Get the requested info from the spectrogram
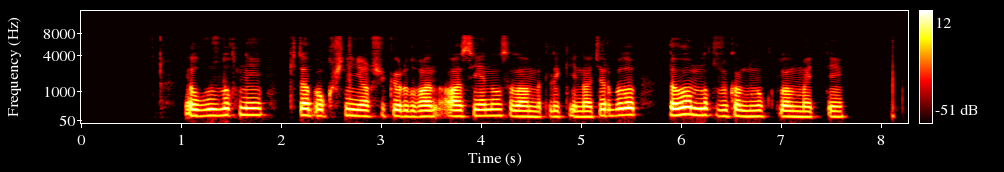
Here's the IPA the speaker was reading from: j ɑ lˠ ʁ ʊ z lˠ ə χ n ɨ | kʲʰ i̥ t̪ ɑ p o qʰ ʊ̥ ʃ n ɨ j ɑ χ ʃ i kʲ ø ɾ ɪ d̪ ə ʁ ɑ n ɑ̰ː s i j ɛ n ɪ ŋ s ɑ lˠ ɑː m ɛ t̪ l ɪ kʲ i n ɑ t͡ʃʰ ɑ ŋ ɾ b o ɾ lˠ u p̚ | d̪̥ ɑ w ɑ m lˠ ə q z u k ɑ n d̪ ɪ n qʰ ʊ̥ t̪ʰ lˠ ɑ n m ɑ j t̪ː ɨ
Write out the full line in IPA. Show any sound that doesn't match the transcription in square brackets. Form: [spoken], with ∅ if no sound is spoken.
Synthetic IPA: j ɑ lˠ ʁ ʊ z lˠ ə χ n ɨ | kʲʰ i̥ t̪ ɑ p o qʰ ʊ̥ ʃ n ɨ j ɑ χ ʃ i kʲ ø ɾ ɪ d̪ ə ʁ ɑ n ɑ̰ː s i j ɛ n ɪ ŋ s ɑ lˠ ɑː m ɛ t̪ l ɪ kʲ i n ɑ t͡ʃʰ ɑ [∅] ɾ b o [∅] lˠ u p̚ | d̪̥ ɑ w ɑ m lˠ ə q z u k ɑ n d̪ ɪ n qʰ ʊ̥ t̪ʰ lˠ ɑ n m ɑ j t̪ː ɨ

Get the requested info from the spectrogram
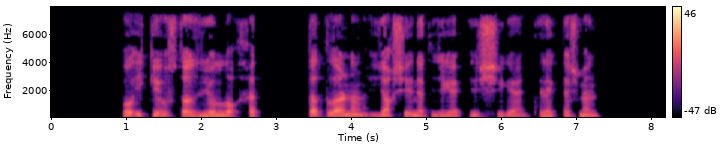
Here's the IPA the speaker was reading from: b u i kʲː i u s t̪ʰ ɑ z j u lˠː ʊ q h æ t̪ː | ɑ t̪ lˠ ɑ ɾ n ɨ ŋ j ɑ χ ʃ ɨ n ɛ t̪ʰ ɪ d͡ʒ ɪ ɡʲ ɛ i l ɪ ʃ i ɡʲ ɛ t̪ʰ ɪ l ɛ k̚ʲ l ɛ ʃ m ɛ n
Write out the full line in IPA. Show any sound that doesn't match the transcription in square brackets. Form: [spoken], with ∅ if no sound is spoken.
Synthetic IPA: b u i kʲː i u s [t̪] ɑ z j [o] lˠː ʊ q [χ] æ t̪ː | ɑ t̪ lˠ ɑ ɾ n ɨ ŋ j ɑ χ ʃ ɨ n ɛ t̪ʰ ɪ d͡ʒ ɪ ɡʲ ɛ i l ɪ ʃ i ɡʲ ɛ t̪ʰ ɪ l ɛ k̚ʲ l ɛ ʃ m ɛ n

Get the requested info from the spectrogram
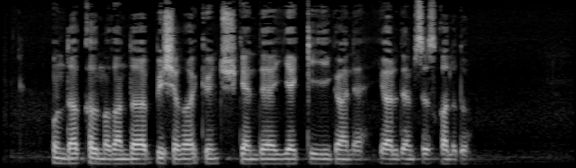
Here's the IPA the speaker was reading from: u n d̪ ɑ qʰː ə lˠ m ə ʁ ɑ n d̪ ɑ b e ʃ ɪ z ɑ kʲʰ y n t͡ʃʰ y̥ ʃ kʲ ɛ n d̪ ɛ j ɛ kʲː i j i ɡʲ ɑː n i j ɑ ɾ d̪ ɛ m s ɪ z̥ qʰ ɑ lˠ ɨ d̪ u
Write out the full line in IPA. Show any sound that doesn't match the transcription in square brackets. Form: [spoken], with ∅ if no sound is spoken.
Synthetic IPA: u n d̪ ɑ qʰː ə lˠ m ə ʁ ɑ n d̪ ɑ b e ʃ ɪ [ʁ] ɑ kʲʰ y n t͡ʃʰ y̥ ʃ kʲ ɛ n d̪ ɛ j ɛ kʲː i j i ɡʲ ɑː n [ɛ] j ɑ ɾ d̪ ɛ m s ɪ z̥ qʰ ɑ lˠ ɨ d̪ u

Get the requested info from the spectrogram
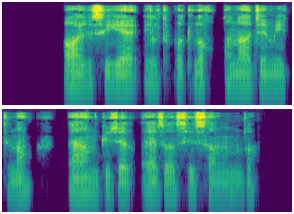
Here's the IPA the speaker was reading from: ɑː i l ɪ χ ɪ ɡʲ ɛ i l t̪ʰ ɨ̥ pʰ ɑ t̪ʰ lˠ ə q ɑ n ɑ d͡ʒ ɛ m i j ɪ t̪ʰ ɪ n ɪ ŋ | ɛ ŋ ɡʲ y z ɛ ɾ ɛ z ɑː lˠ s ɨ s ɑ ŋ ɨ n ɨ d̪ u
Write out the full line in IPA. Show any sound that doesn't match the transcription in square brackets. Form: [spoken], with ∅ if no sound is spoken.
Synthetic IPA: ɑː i l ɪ [s] ɪ ɡʲ ɛ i l t̪ʰ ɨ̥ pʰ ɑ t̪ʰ lˠ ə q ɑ n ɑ d͡ʒ ɛ m i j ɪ t̪ʰ ɪ n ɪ ŋ | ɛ ŋ ɡʲ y z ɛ [l] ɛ z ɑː [∅] s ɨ s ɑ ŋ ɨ n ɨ d̪ u

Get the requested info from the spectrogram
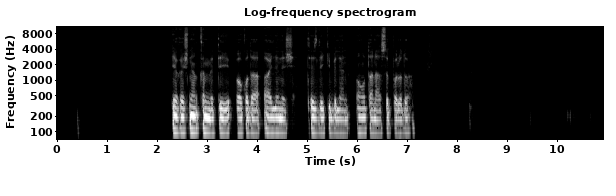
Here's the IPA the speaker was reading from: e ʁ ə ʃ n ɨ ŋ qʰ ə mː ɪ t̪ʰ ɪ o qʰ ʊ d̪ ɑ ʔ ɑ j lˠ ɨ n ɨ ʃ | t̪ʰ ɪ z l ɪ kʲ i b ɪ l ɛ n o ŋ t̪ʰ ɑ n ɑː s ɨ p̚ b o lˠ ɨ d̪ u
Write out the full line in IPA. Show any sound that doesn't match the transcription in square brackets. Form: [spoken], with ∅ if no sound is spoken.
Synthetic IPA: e ʁ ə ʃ n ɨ ŋ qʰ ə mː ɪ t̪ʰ ɪ o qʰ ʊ d̪ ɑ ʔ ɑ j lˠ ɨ n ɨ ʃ | t̪ʰ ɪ z l ɪ kʲ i b ɪ l ɛ n o ŋ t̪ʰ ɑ n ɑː s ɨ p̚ b o lˠ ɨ d̪ u

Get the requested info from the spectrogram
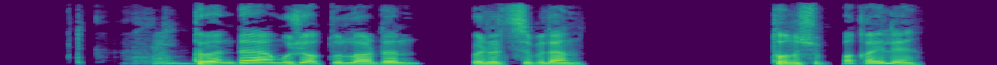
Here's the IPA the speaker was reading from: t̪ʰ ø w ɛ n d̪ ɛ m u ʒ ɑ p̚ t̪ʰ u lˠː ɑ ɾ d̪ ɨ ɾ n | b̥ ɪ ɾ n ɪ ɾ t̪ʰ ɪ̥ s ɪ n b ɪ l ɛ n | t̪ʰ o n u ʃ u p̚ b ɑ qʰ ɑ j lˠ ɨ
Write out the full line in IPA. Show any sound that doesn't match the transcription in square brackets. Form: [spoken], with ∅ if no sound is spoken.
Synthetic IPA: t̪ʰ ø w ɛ n d̪ ɛ m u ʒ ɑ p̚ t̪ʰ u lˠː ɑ ɾ d̪ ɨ [∅] n | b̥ ɪ ɾ n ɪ ɾ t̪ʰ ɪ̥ s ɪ [∅] b ɪ l ɛ n | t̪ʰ o n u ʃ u p̚ b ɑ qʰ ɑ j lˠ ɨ

